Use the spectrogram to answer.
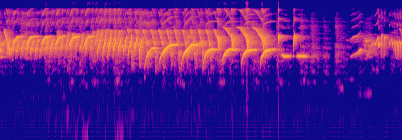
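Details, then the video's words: Canary in full gacor ngerol song, a master recording to prompt young birds to sing: quick repeated upswept chirps running into a rapid roll, a brief pause, then a steady high whistle. "Pancingan Kenari Gacor NGEROL Cuit CUIT Rekomendasi buat MASTERAN Kenari PAUD agar Cepat BUNYI"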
